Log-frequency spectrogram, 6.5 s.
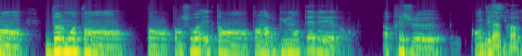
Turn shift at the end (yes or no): yes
